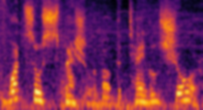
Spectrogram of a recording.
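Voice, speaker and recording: Man voicing an animated little robot companion over music. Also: on the high side, fairly quick, close to an everyday voice. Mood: puzzled, businesslike. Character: small floating robot companion, male, earnest and curious. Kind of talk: video game voice acting.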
